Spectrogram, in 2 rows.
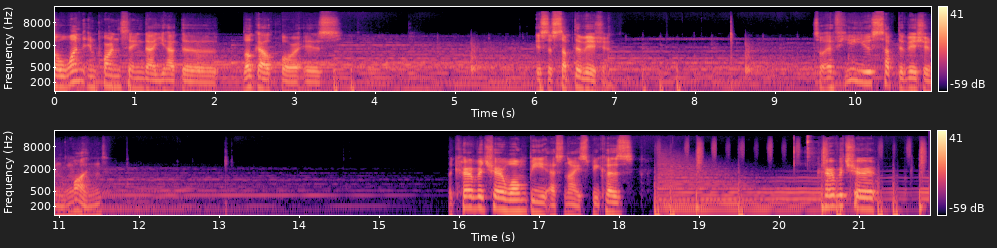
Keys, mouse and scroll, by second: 0.5 click, 5.7 click, 6.7 click, 7.8 alt+click, 8.9 alt+click, 10.1 alt+click, 10.7 alt+click, 12.1 alt+click, 13.1 1, 14.5 click.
